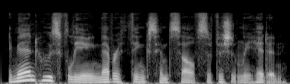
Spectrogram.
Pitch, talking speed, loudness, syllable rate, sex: 115 Hz, 205 wpm, -17 LUFS, 5.9 syllables/s, male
